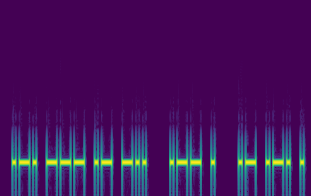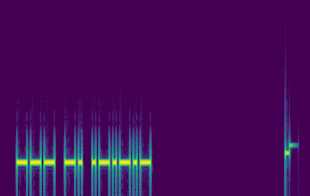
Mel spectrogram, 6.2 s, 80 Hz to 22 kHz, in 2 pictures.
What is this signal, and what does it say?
Morse code, heard as a keyed tone, about 34 wpm, 700 Hz. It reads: ROAD WE ARE ON.
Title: Sentences from Top 1100 Words 35wpm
